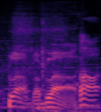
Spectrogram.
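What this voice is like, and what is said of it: Dracula character voice. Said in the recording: “doing a single Dracula voice”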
